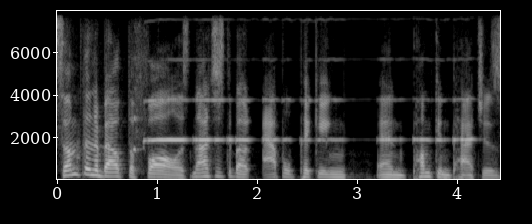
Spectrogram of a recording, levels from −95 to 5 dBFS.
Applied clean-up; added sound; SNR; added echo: neural mask model RNNoise.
